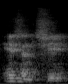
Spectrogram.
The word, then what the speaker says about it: isn't: Repare que eu não pronuncio o T, né?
